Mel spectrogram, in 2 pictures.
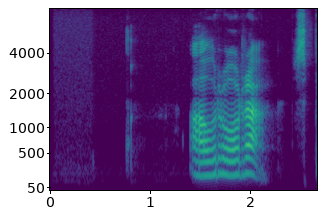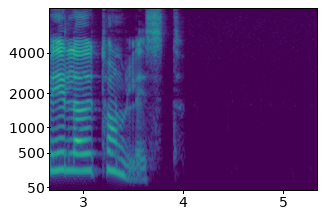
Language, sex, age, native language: Icelandic, female, 60-69, Icelandic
